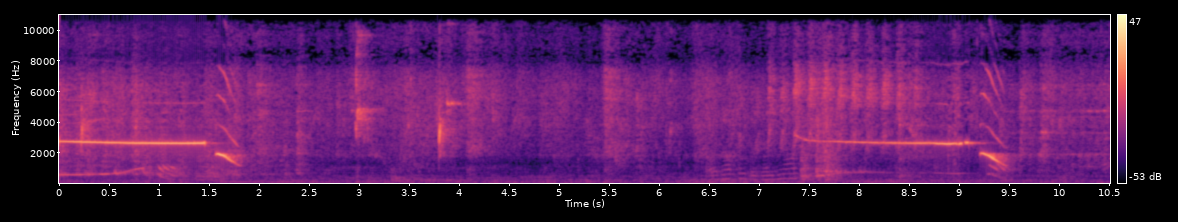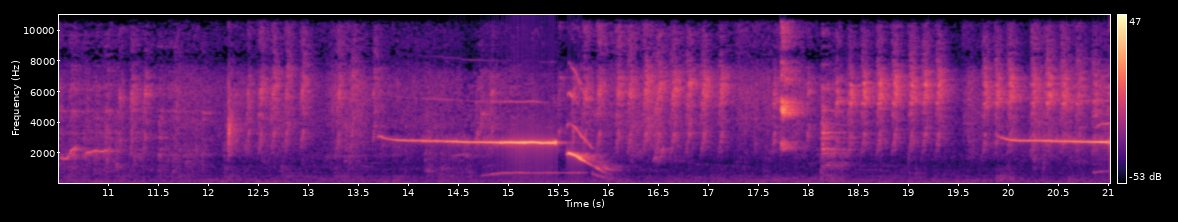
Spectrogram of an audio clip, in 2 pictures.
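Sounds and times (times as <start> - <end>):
bird calling shrill whistle: 0.0 - 1.9, 7.4 - 9.6, 13.7 - 16.1, 19.9 - 21.0.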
